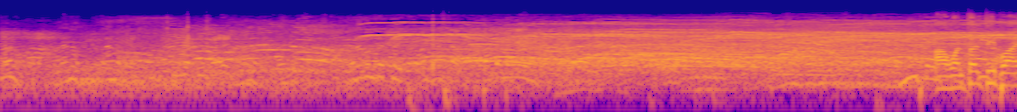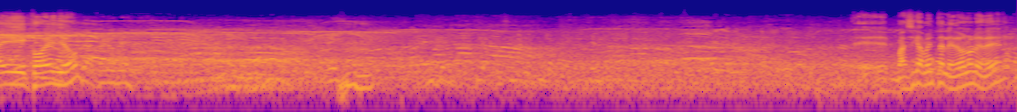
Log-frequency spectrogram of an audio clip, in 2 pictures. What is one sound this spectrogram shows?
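A large crowd cheers, chatters and whistles in a big echoing arena.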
